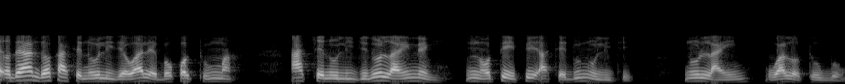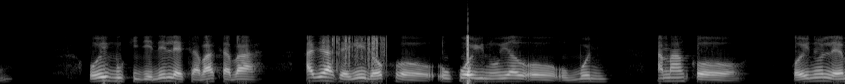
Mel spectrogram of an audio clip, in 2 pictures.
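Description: Brief pops and rough, gritty bursts with momentary level jumps break through the speech at 1.84 to 1.88 s, 5.87 to 5.89 s, 9.47 to 9.57 s just before "kije ne le chaba", and 13.12 to 13.20 s just before "nuu ya". These are bit errors on an ADPCM link. Flipped bits knock the decoder's step size and prediction off track, so each hit rings on briefly. The error rate is very low, and the speech comes through 32 kbit/s G.726 with its band-limited telephone sound, roughly 250 Hz to 3.6 kHz. From 11.67 to 12.33 s, a dense, uneven scratching and rustling sits about 10 dB below the speech. This is cable scratch noise, likely from a worn cable or connector being moved so that its contact resistance fluctuates rapidly.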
